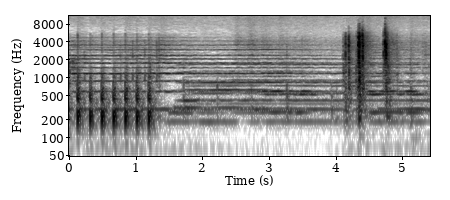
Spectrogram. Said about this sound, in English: I gave her five minutes, then I knocked on her door.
